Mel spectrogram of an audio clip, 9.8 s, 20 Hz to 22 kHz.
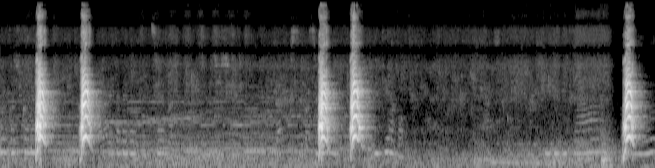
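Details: Noisy Toy Poodle at home, 10 April 2023: short, sharp barks in doubled bursts, two near the start, two after a quiet spell, then a single bark at the end, over faint background sound.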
